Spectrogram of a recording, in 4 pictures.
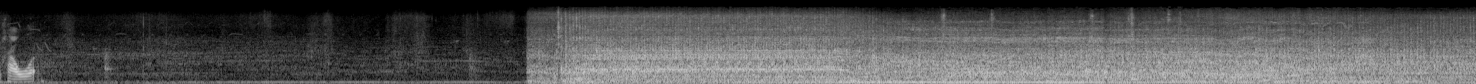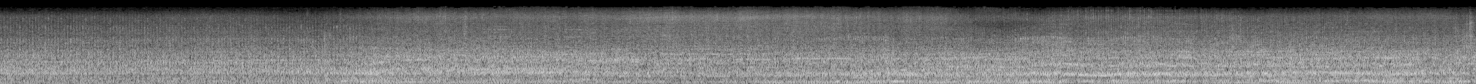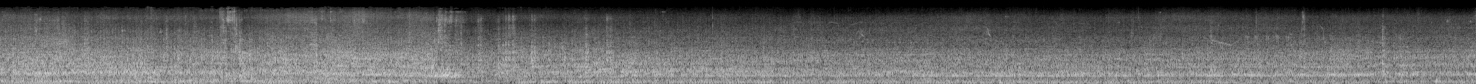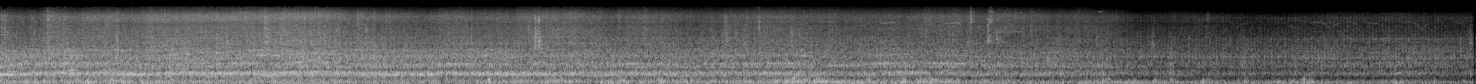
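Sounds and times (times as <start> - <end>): tractor diesel engine running: 0.0 - 59.0
plough discs churning soil: 2.2 - 59.0.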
